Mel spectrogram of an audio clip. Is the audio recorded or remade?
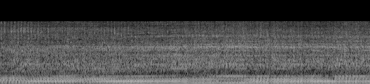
recorded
